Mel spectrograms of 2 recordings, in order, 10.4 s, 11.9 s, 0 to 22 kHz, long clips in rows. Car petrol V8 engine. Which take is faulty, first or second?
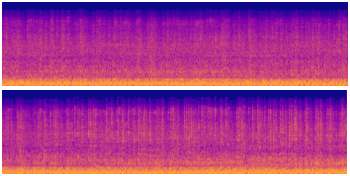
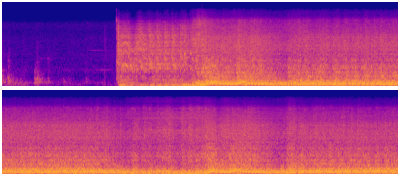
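second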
